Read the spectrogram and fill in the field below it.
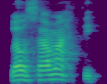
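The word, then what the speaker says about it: لو سمحتي: Lau samahti. Nah, ini kan ke perempuan. Kalau ke laki-laki cukup lau samah. Kalau ke perempuan dibaca ti-nya sama dengan biki.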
